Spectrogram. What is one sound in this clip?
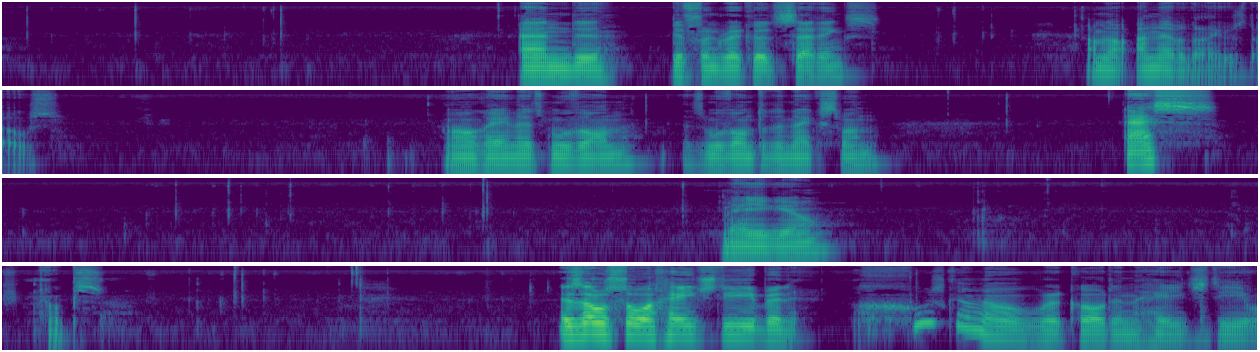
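Small buttons click softly under a thumb.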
